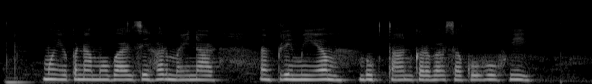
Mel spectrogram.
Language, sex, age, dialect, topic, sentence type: Magahi, female, 41-45, Northeastern/Surjapuri, banking, question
